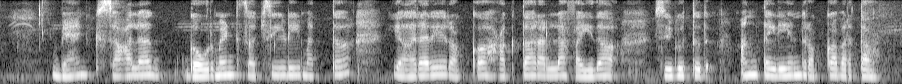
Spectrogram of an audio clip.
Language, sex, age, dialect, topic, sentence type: Kannada, female, 46-50, Northeastern, banking, statement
